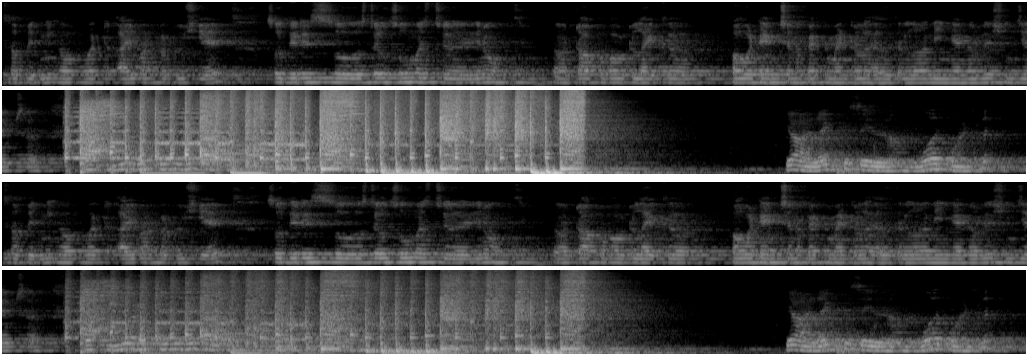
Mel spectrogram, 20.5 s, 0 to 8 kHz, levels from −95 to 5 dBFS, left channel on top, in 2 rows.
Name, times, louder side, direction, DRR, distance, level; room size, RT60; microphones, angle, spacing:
voice 1, 0.0-5.0 5.5-6.9 7.3-14.0, right 1 dB, 25° left, 0 dB, 1.7 m, -46 dB
sound 1, 10.9-16.1, left 9 dB, 75° left, 0.3 m, -28 dB
voice 2, 18.1-20.1, left 2 dB, 40° left, 1 dB, 1.0 m, -39 dB
28.0 x 10.0 x 3.4 m, 2.1 s
head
